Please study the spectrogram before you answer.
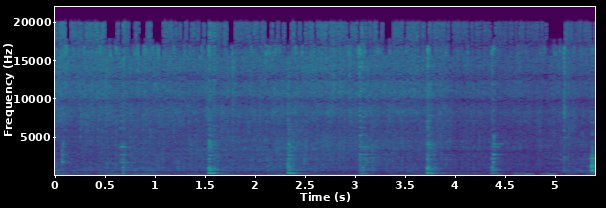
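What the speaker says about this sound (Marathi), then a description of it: "आता त्यामध्ये टोमॅटो टाकून घेत आहे" Tomatoes fry in a pan with onion that has been cooked to pink, a steady close sizzle broken by regular scraping stirs about every second, with no voices.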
